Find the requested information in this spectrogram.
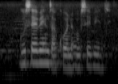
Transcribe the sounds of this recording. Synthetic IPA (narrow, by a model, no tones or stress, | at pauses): k̬usɛɓɛnd͡zʱakʰɔnaum̩sɛɓeːnd͡zʱi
